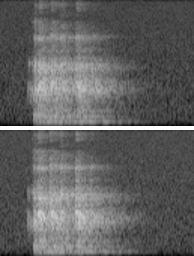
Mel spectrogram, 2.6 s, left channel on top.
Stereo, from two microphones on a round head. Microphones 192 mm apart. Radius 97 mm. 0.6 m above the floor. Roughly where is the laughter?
Right.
